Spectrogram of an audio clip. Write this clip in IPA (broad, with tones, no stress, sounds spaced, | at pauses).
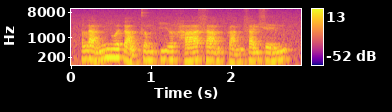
l a˨˩˦ n ɲ u˧ ə̯ ɗ a˨˩˨ w t̪ ə˧ m k i˧ ə̯ h aː˧˥ s a˧ ŋ k a˨˩˦ ŋ s a˧˥ j s e˧˥ m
